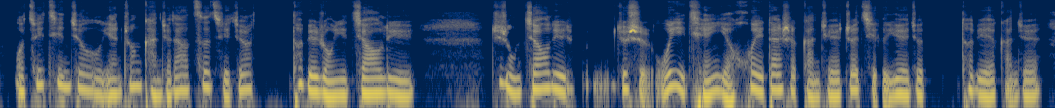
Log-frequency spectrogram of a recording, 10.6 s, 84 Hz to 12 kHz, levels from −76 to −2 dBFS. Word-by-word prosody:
我 180 - +1
最 245 +6 -2
近 245 -2 -1
就 195 -8 -2
严 160 +3 0
重 230 +4 -1
感 160 -9 -1
觉 150 -1 -2
到 185 +4 0
自 220 +3 -3
己 150 -9 -2
就 195 +7 -3 0.4
特 255 - -2
别 190 -6 +4
容 160 -4 +3
易 155 - +1
焦 165 +1 +2
虑， 160 -2 +1 0.7
这 270 - -2
种 175 -8 +1
焦 205 +3 +2
虑 200 -2 0 0.2
嗯， 235 +1 -14
就 205 - 0
是 - - +7
我 200 - +1
以 220 -6 +1
前 165 0 +1
也 140 -7 +3
会， 185 - 0
但 200 +3 0
是 185 - +2
感 140 -4 -3
觉 145 +1 0
这 145 -10 -1
几 - - -2
个 - - -3
月 155 +2 +2
就 155 0 -2 0.4
特 190 - -3
别 150 -4 +1
感 150 - -6
觉 150 +3 -2
175 Hz, 245 characters per minute, -22 LUFS, 150-205 Hz, 0.7 s, 是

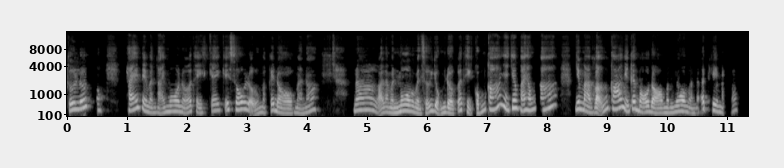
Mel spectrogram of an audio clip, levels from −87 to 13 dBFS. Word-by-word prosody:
cứ 255 +2 +3
lướt 310 +6 +3
thôi, 245 - -9 0.4
thấy 260 +8 +2
thì 230 - +1
mình 175 -3 -4
lại 165 -1 -5
mua 210 +2 0
nữa, 180 +1 -2
thì 170 -6 -5
cái 235 +2 -4
cái 260 - -2
số 275 +1 +2
lượng 265 - -1
mà 175 - -7
cái 245 - -2
đồ 155 -6 0
mà 160 -1 -7
nó 230 - -6 0.6
nó, 255 +2 -1
gọi - - 0
là, 185 - -3
mình 170 +1 0
mua 225 +1 +4
mà 210 - 0
mình 160 -5 -1
sử 160 +4 -3
dụng 180 -6 0
được 155 -4 +2
á, - - +1
thì - - -3
cũng 195 +11 -2
có 280 +6 +1
nha 370 - +4
chứ 330 - +6
hông 325 - +3
phải 240 +1 +2
hổng 250 +2 +1
có, 275 +7 -1 0.4
nhưng 285 0 +2
mà 215 -6 +3
vẫn 245 +10 +5
có 300 0 +3
những 355 0 +2
cái 300 -1 +3
bộ 195 -5 +3
đồ 160 -5 +4
mình 170 +1 -3
mua 215 +2 +4
mà 175 -5 -5
nó - - -8
ít 280 - +1
khi 240 -2 +2
mặc 190 -5 -6
lắm. 235 +5 -14
225 Hz, 290 wpm, -23 LUFS, 175-265 Hz, 0.6 s, chứ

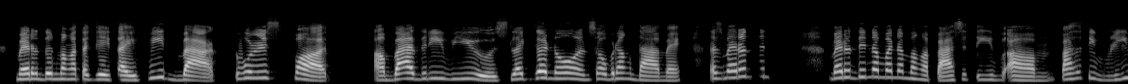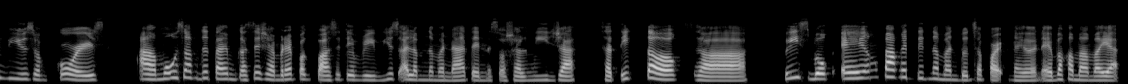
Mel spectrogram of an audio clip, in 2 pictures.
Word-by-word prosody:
meron 245 0 +4
do'n 260 -1 +6
mga 245 -1 +1
Tagaytay 220 -3 +2
feedback, 215 - +3 0.2
tourist 295 +1 -2
spot, 195 -10 +6 0.5
ah, 200 0 +2
bad 255 +3 +5
reviews 250 -8 -2
like 245 0 +1
gano'n 270 -5 +3
sobrang 255 0 -3
dami. 185 -3 0 0.3
Tas 275 - -5
meron 320 +4 +2
din 370 -1 -14 0.6
meron 305 +1 +1
din 345 0 -4
naman 330 -2 +1
ng 310 - -2
mga 215 - -1
positive, 215 +1 -2
um, 185 -3 0
positive 270 0 -3
reviews 255 +3 -8
of 215 -2 -7
course, 215 -3 0 0.4
ah, 240 -1 +7
most 285 +5 -1
of 305 -4 -3
the 295 - -4
time 250 -4 -1
kasi 215 +6 -4
siyempre 225 +1 -2
'pag 230 -1 -5
positive 215 0 -1
reviews, 205 +4 -8
alam 215 -2 -1
naman 195 -2 -7
natin 190 0 -2
sa - - -10
social 185 0 -5
media, 195 0 -2 0.3
sa 195 - 0
TikTok, 235 -3 +5 0.2
sa 195 -2 +2 0.8
Facebook, 260 -3 +1
eh, 280 +2 +3
ang 335 +3 -10
pangit 335 -4 +4
din 280 -1 -10
naman 225 -5 -5
do'n 200 - -4
sa 225 +2 -9
part - - +1
na 195 - -8
'yun, 185 0 -3
eh, - - 0
baka 230 +3 -1
mamaya 195 -2 +1
235 Hz, 160 wpm, -23 LUFS, 205-275 Hz, 0.8 s, ah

